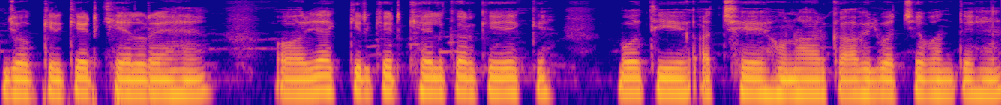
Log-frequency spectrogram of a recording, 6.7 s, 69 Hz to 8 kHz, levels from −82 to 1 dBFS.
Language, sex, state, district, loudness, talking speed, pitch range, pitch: Hindi, male, Chhattisgarh, Kabirdham, -17 LUFS, 170 wpm, 115-120 Hz, 115 Hz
